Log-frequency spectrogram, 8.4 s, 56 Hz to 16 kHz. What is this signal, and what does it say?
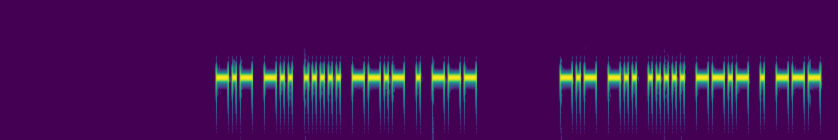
Morse code, heard as a keyed tone, about 32 wpm, 700 Hz. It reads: KD5QEO KD5QEO
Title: USA Call Signs - 6 Characters - Repeated 3x - 30wpm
